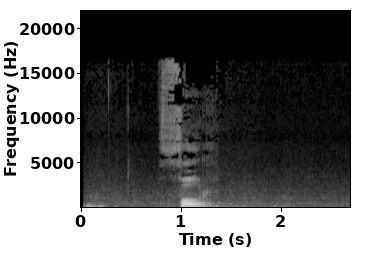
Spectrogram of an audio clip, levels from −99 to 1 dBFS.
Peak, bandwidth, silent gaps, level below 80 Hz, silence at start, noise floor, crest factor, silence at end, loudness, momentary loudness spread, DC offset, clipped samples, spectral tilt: -10 dBFS; 16.5 kHz; none; -56 dBFS; 0.05 s; -59 dBFS; 22 dB; 1.35 s; -26 LUFS; 22 LU; under 0.1%; under 0.1%; -6 dB/octave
